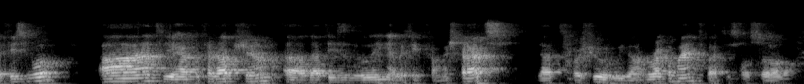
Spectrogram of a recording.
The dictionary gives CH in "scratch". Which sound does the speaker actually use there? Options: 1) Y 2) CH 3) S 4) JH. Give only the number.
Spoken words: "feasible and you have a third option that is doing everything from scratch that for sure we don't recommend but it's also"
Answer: 3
